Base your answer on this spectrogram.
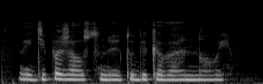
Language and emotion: Russian, neutral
